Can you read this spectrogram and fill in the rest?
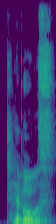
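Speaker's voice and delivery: high, loud squeaked question; a shocked, squeaky yelp of a name; landlady squeaking in horror at the name. A narrator's reading. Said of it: "squeaked Missus Featherstone".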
